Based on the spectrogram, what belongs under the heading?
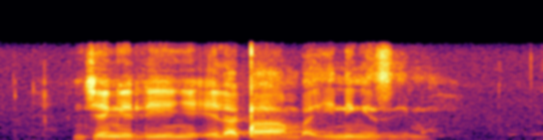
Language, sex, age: Zulu, male, 19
